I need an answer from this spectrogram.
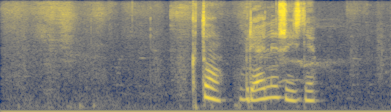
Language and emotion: Russian, neutral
